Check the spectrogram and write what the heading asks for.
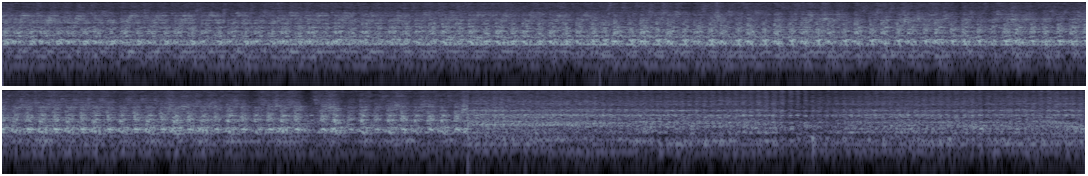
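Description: A turning tool cutting into a large pine blank spinning on a wood lathe: a steady rough rush of shavings with a fast, rhythmic chatter. The sound changes in tone and softens slightly about eight seconds in.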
